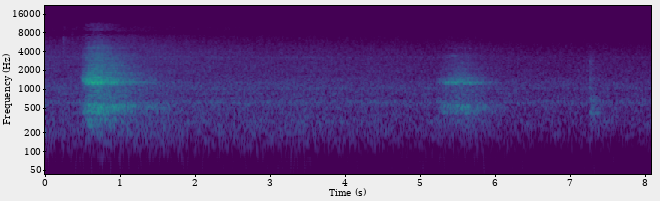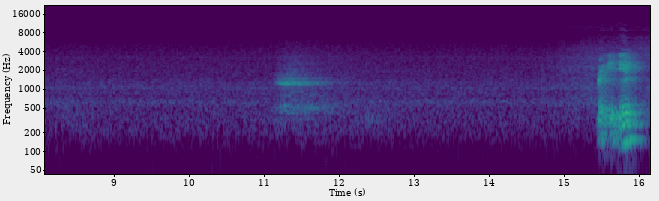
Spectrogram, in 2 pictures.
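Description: Slow, deep breaths during a relaxing stretching exercise come as soft, separate airy rushes spaced several seconds apart, with a stronger, closer exhale at the end over quiet background hiss.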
